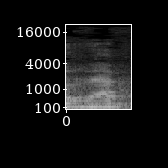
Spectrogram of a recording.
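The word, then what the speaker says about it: wrap: कि अब मैं इसको रेप किया हुआ है इस में डब्लू साइलेंट होता है नेक्स्ट डुबो का मतलब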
